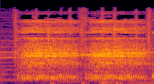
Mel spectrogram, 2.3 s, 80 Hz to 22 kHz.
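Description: Lil' Rider battery-powered 3-wheel chopper trike toy playing its electronic motorcycle-engine sound effect through its small speaker, set off by a dashboard button press: a loud, noisy rumble that starts about a quarter second in and holds steady, over background music.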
